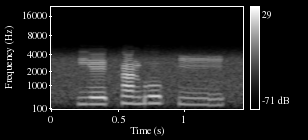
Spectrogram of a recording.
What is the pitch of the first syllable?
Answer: low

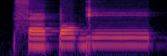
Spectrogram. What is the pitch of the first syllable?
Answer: low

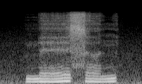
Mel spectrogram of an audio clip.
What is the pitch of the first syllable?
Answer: rising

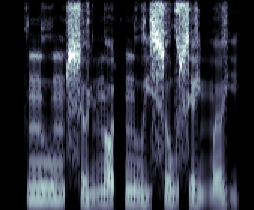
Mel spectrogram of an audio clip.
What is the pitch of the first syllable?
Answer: high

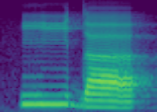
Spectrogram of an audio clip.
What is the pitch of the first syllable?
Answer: high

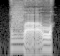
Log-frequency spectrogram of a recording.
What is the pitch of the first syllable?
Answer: low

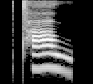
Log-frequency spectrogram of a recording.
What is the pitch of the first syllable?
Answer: falling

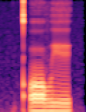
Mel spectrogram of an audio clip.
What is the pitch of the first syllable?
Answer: high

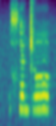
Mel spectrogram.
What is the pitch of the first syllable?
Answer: high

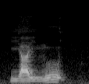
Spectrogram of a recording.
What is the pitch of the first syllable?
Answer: low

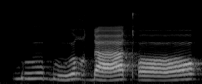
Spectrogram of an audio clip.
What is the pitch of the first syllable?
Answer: high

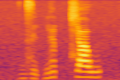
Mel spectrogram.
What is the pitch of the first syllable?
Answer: low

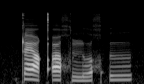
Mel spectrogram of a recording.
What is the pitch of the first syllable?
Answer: falling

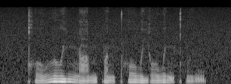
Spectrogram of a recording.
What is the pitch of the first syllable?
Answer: rising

